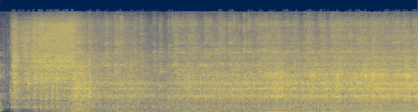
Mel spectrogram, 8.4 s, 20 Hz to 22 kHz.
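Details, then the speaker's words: 2003 Pontiac Grand Prix V6, 325k miles, long crank, hesitation, P1635 5V reference and P0107 MAP codes: cranks and catches fast, then uneven rough idle; EGR valve suspected faulty. "okay it's a little [Applause] unhappy keep in mind the EGR valve might be messed up"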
